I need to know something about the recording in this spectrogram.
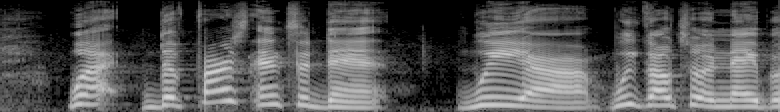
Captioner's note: none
